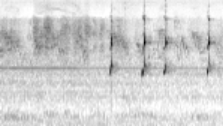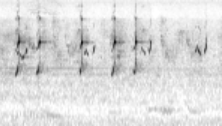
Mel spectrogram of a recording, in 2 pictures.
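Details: Rain quail (Coturnix coromandelica), possibly a female calling: short, sharp high chips, roughly two or three a second in loose pairs, over a low background hiss.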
